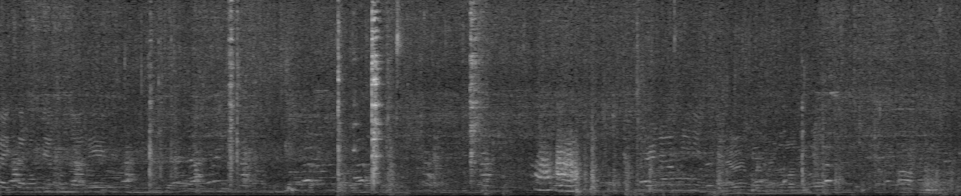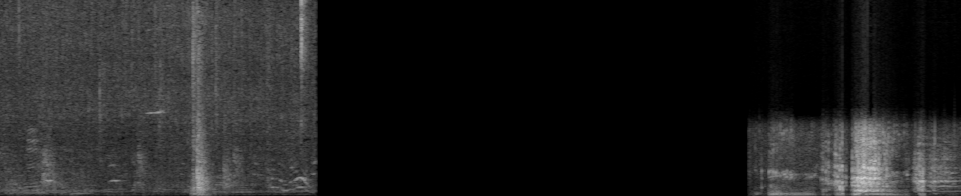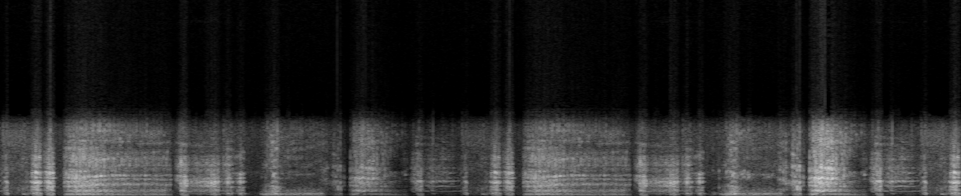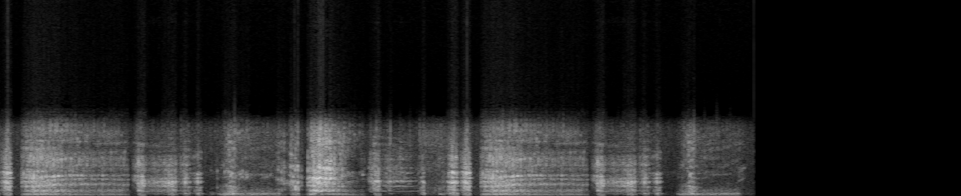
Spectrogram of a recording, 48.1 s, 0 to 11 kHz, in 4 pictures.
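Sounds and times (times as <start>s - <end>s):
big cat roaring and growling: 21.4s - 45.5s.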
